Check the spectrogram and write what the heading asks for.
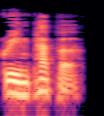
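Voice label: "green pepper", British English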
